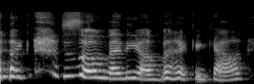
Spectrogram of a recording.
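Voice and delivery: high, loud laughing talk; words spilling through laughter. Real, not acted. Guest laughing to her mentor about her many quirks.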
